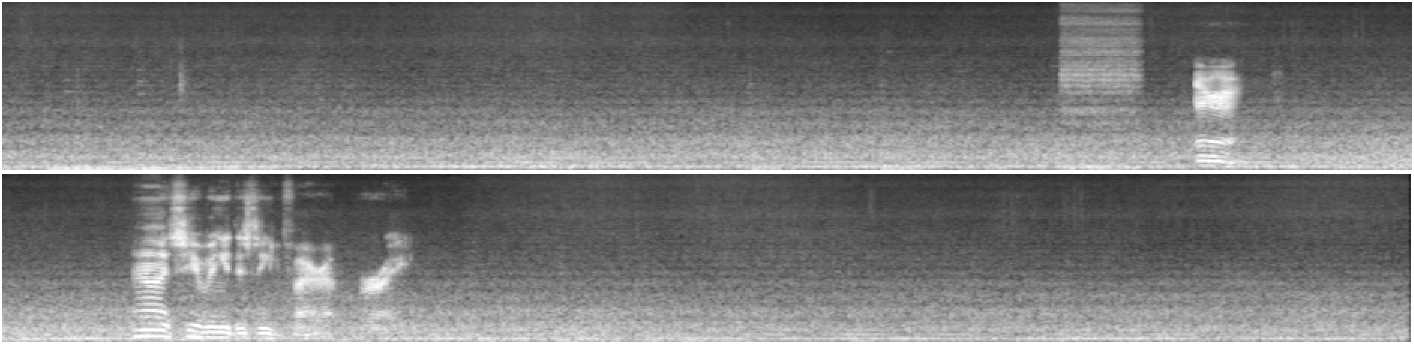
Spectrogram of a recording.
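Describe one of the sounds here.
Steam hisses steadily from a vent.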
